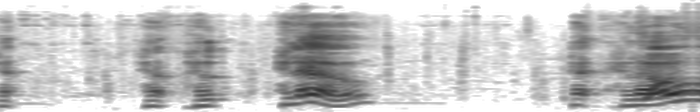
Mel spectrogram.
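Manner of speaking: high, quick, refined noble woman's voice, stammering. The narrator voices a woman heard in a player's mind: noble-sounding woman's voice. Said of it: "a noble sounding uh, woman's voice go".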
